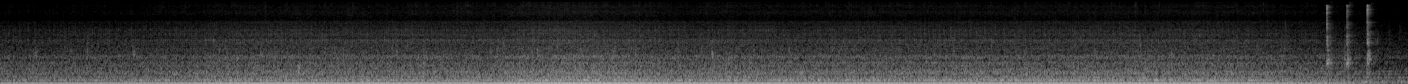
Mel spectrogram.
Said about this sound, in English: I'm going to turn my fan back up.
